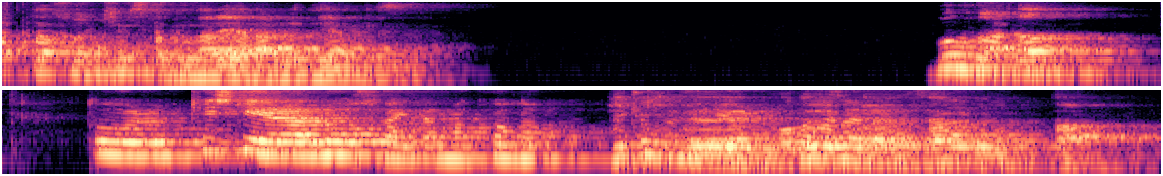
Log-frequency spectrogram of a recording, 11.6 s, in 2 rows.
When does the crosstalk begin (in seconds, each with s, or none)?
8.8 s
